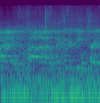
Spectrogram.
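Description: Speech only: people talking, with a steady low hum underneath.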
